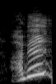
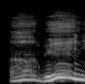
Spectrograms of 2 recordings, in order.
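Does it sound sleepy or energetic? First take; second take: energetic; sleepy. First: It is said in an energetic, lively way. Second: It is said in a sleepy, drowsy way.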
